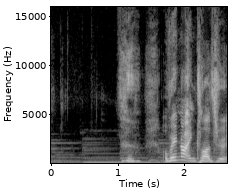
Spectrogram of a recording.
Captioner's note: laughs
